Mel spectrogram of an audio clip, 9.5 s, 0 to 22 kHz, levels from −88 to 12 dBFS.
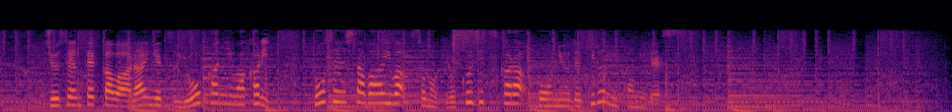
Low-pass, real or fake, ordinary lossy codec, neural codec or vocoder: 7.2 kHz; real; none; none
